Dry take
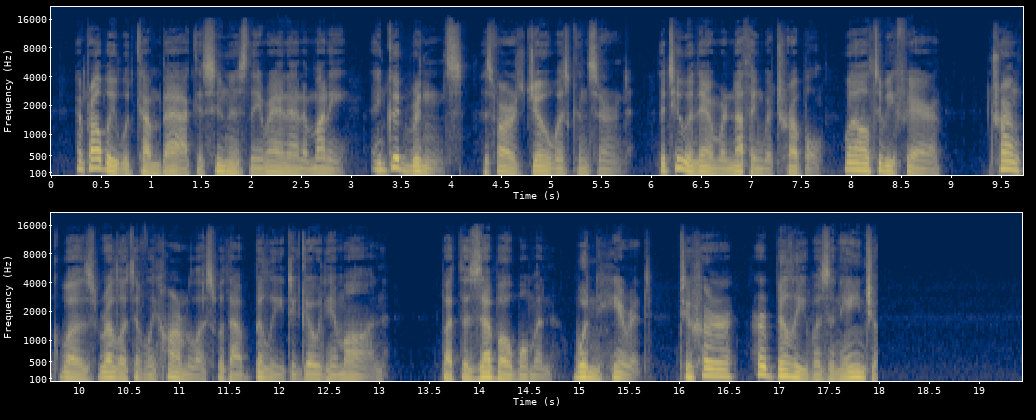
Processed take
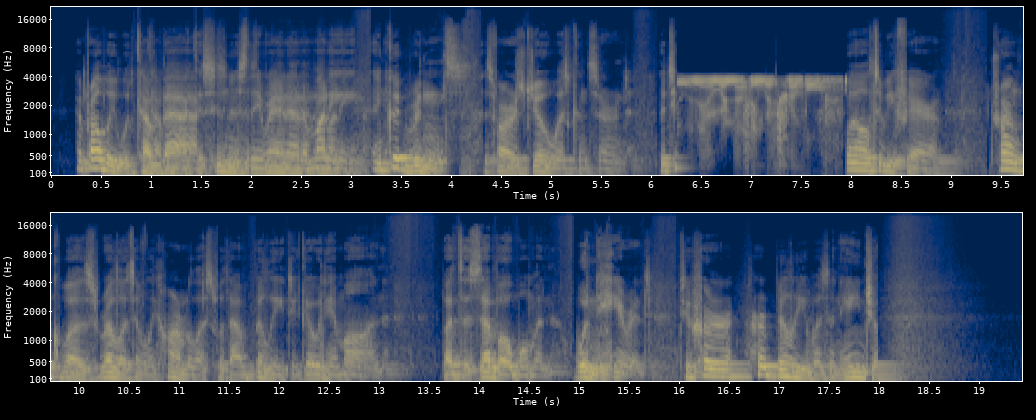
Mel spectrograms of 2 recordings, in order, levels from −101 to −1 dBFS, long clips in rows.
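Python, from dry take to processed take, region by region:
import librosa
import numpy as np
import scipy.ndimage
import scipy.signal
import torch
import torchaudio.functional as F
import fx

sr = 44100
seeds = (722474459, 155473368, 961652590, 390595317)

y = fx.chain(x, sr, fx.leveller(passes=1),
    fx.echo_single(ms=111, db=-11.0),
    fx.band_squash(depth_pct=40), at=(0.83, 3.4))
y = fx.chain(y, sr, fx.peak_eq(hz=2100.0, db=11.5, octaves=0.46),
    fx.over_compress(threshold_db=-31.0, ratio=-1.0),
    fx.freq_invert(carrier_hz=3800), at=(6.25, 7.95))
y = fx.chain(y, sr, fx.highpass(hz=170.0, slope=12),
    fx.high_shelf(hz=6600.0, db=8.0), at=(12.64, 15.54))
y = fx.chain(y, sr, fx.lowpass(hz=1900.0, slope=6),
    fx.band_squash(depth_pct=40), at=(16.41, 17.52))
y = fx.bass_treble(y, sr, bass_db=-7, treble_db=-7)
y = fx.hum_notches(y, sr, base_hz=50, count=9)
y = fx.sustainer(y, sr, db_per_s=40.0)
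y = y * librosa.db_to_amplitude(-4.0)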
